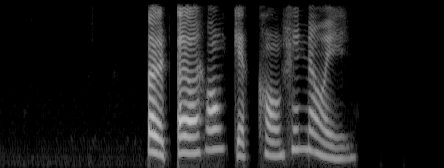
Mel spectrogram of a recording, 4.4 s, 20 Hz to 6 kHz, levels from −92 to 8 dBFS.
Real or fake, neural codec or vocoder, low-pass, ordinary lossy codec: fake; codec, 16 kHz, 1 kbps, FunCodec, trained on Chinese and English, 50 frames a second; 5.4 kHz; none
